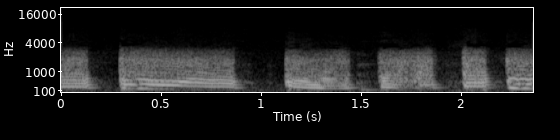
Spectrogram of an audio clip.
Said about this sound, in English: I got a didgeridoo. Hurrah! All right, okay, we asked for a didgeridoo, and you've obliged.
